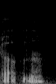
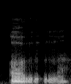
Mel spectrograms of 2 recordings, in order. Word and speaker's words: homme: Okay, and it's not a vowel at all, but then in French we don't pronounce it.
